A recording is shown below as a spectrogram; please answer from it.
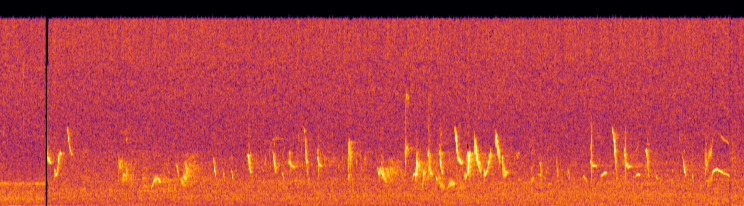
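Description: Many birds chirp and sing at a distance in a forest, their thin calls overlapping continuously over a low, steady outdoor rumble.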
